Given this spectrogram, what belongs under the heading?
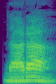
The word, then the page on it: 나라: Korean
